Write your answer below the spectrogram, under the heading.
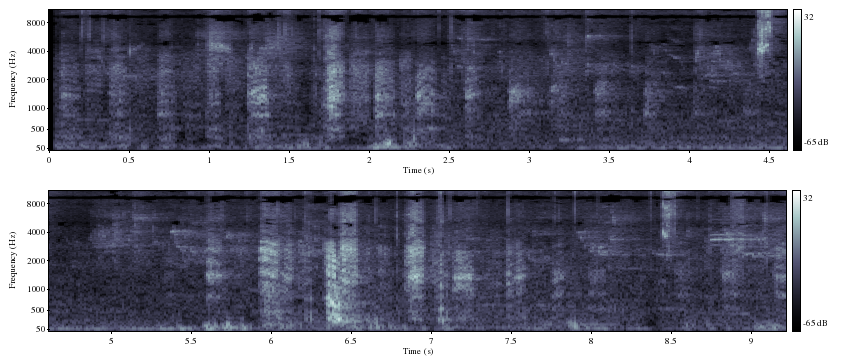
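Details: Belgian Malinois behaving aggressively; irregular harsh, noisy bark-like bursts, some clustered in quick runs, with panting between them over a steady background hiss.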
